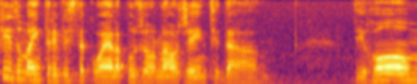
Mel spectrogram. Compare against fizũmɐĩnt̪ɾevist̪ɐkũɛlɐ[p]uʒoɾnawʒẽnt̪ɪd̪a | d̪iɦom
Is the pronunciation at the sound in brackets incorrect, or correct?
correct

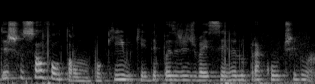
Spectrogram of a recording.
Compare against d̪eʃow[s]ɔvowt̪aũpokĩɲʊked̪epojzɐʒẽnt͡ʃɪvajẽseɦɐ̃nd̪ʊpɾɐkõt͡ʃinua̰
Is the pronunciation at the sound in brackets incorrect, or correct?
correct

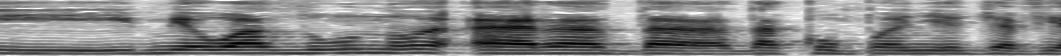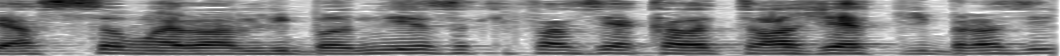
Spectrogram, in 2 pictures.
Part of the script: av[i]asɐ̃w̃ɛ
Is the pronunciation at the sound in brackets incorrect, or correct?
correct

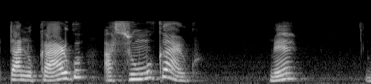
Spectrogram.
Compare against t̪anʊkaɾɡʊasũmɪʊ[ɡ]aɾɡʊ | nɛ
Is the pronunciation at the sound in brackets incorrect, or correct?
incorrect: k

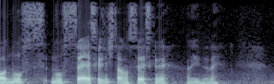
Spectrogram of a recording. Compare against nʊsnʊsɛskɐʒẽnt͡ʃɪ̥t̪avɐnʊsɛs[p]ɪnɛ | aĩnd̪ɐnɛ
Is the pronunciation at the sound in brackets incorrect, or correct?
incorrect: k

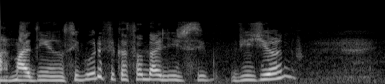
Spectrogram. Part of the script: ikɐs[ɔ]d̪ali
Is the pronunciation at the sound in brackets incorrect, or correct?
correct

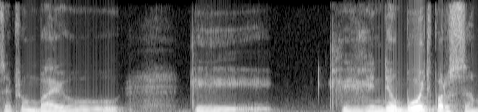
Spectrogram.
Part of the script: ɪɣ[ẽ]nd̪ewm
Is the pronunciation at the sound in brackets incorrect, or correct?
correct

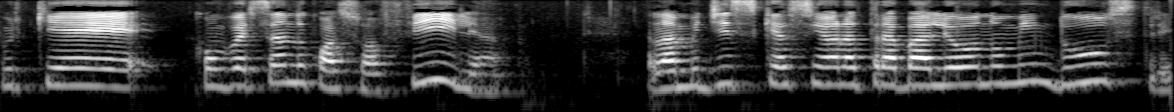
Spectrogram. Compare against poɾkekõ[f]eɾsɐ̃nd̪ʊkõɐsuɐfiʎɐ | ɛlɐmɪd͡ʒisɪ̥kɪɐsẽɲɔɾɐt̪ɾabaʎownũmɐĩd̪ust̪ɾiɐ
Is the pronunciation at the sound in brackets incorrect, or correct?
incorrect: v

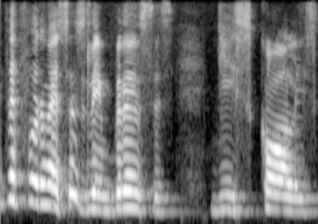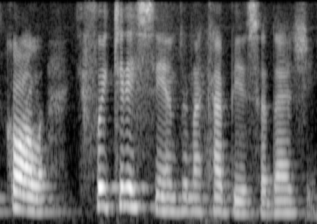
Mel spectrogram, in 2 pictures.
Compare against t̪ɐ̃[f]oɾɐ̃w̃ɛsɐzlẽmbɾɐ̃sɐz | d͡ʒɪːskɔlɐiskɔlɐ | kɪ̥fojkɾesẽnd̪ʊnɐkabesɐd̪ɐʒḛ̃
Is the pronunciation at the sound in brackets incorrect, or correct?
correct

